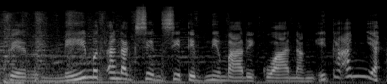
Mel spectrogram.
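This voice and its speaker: A woman's voice: lowish voice, sing-song, a little slow, over music. An actress playing a curious, amused village woman who coaxes her friend along in an Ilocano radio comedy drama, with an Ilocano accent. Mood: coaxing.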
